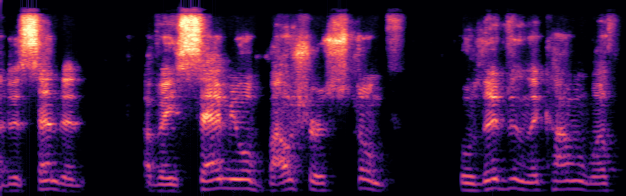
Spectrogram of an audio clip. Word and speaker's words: Stumpf: The same was true of my great-grandmother, Elizabeth Warner, who married Jacob Stump, and Stump is spelled S-T-U-M-P-F, so Stumpf.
